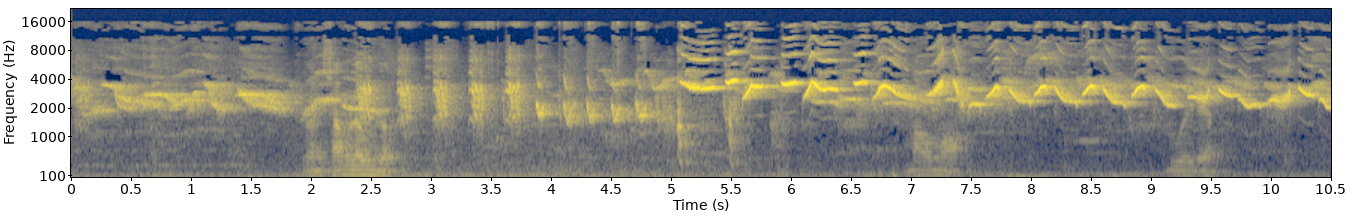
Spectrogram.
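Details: Chinese hwamei, caged songbird recorded at home in Hanoi, Vietnam: a long run of bouncing slurred whistles, harsh buzzy notes in between, then a loud, clear series of rising-falling whistled phrases repeated rapidly.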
